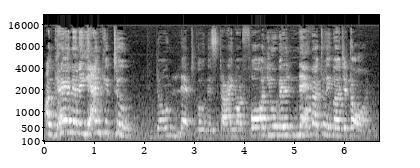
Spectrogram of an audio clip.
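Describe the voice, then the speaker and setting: A woman's voice: sits high, fairly bright tone. A woman playing an eccentric, passionate, half-mad character in a poetic, declamatory stage monologue. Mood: mocking, manic. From India. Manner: declamatory, poetic, dramatic drawn-out delivery. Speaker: stage actor. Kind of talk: theatrical one-act play monologue. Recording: echoey room, distant mic, faint noise.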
